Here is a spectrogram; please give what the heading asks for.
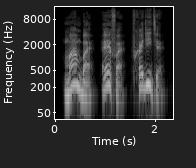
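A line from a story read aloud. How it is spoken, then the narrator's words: Loud call. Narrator (Russian): громко позвала Ласка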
